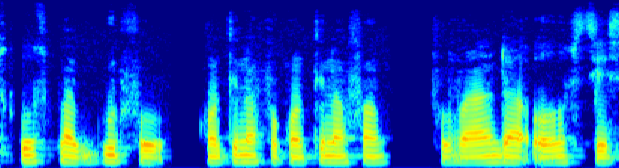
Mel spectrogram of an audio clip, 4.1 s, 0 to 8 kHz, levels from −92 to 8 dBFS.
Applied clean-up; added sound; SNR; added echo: none; none; none; none.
